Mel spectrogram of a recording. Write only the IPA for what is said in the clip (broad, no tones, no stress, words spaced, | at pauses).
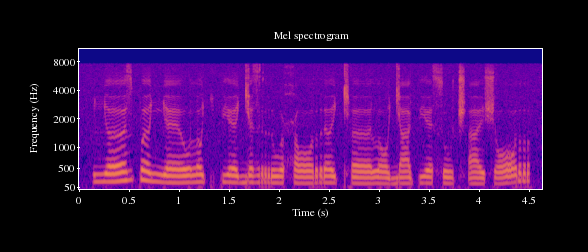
ʎɜːzpɜ ɲɛːo̯lɔcpʲɛːɟɛz ru ħɔːrɜe̯ cʰɜː lɔɟaːpʲɛː sut͡ʃʼaːe̯ ʃɔːr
